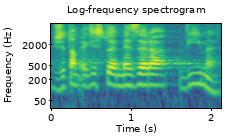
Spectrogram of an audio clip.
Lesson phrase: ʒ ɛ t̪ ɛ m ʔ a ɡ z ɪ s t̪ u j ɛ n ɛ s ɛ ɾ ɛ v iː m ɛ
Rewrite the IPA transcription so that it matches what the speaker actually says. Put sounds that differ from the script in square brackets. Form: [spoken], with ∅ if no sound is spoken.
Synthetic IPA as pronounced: ʒ ɛ t̪ [a] m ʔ [ɛ] ɡ z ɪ s t̪ u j ɛ [m] ɛ [z] ɛ ɾ [a] v iː m ɛ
